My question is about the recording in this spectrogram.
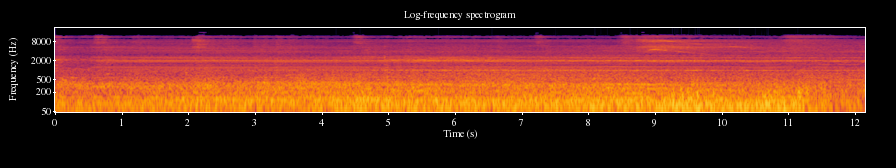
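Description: Queensland Rail electric suburban train running past close by: a steady rumble of wheels on rails that grows louder, with a few sharp clicks early on, steady high tones and a brief falling whine about nine seconds in. The rumble eases shortly before the end.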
